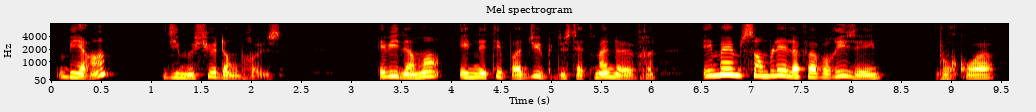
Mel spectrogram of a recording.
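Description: A woman with a lowish voice narrates a classic novel for an audiobook, reading in a measured, expressive way.

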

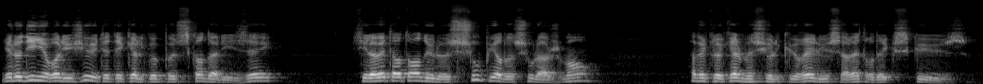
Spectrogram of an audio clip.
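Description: A man narrating a story in a measured, expressive reading. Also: mid-range voice.

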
